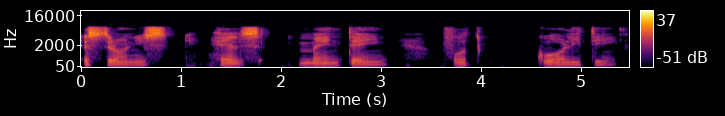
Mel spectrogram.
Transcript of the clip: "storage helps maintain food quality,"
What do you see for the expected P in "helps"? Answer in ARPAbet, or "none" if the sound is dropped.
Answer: none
